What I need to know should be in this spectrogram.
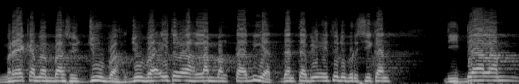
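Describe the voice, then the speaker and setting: The setting behind him is quiet. This man talks at a medium speed. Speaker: pastor. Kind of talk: sermon. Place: church. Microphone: podium.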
